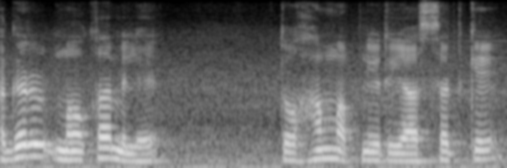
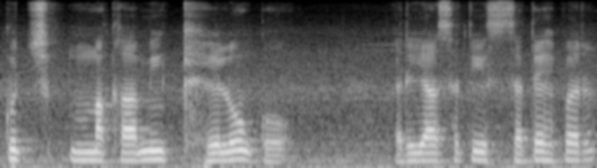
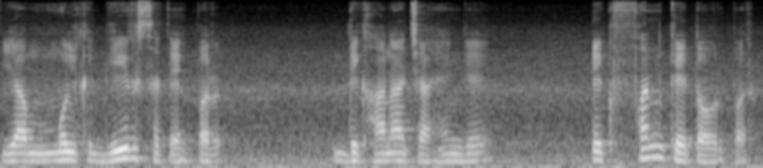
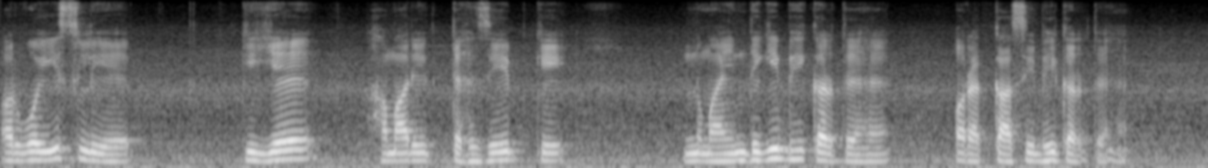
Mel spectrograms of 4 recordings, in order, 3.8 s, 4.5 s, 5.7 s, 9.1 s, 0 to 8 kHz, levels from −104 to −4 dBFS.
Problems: none marked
